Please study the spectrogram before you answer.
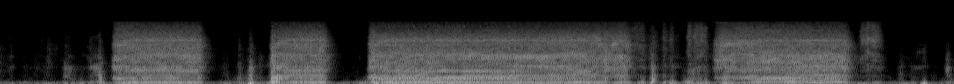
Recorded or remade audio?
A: remade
